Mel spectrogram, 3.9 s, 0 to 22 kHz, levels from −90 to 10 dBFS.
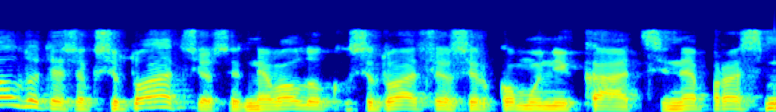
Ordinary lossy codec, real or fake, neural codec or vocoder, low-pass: MP3, 64 kbps; real; none; 7.2 kHz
